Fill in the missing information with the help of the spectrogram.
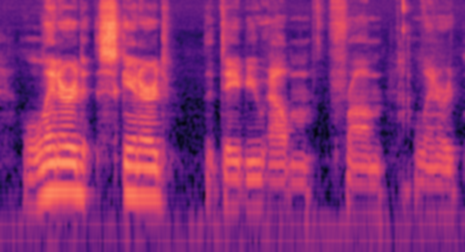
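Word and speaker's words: Lynyrd Skynyrd: for MCA records recorded in Studio One in Doraville Georgia produced by Al Cooper of course I'm talking about pronounced Leonard Skynyrd the debut album from Leonard Skynyrd arguably the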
